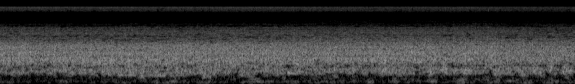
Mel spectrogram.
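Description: A waterfall pours and splashes steadily.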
